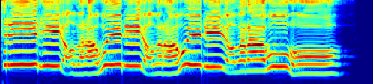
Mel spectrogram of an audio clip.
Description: YODEL, World Voices

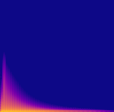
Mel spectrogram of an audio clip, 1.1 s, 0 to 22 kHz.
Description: Bass, 2600 F1, Synths, ARP 2600

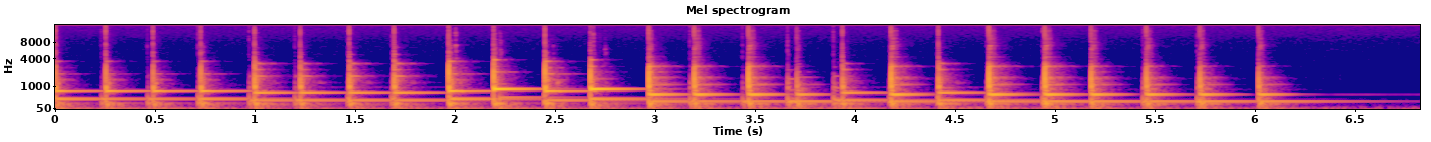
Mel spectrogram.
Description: GAMBANG PH; Spectrasonics; Heart of Asia

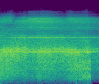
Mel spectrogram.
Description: Noise Sting; musicradar

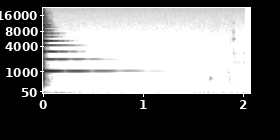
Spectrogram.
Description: charango C5; Spectrasonics; Hans Zimmer Guitars VOL-2

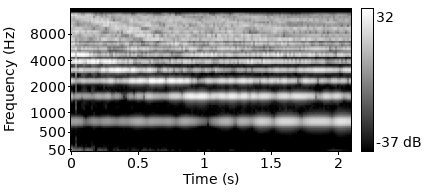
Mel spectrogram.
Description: P-5 SYNC G5, Prophet Five; E-MU Formula 4000 Series Vol. 3; Analog Odyssey

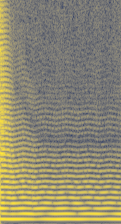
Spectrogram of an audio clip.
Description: LINEAR SYNTH

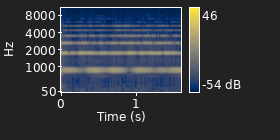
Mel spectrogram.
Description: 81 STOPS, Synth and Organ; InVision Interactive; Keith Emerson; The Most Dangerous Synth and Organ; ALL STOPS

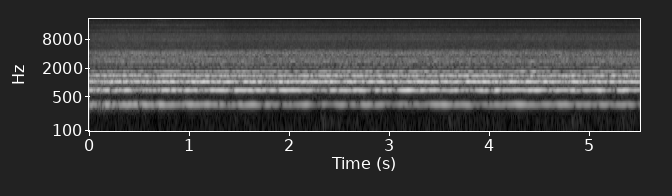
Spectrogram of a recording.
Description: WOMEN AHS F4; Spectrasonics; Symphony of Voices

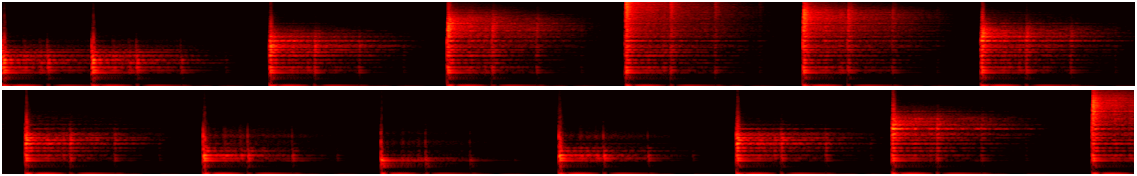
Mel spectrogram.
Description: Skank, Synth; Zero-G Smoke

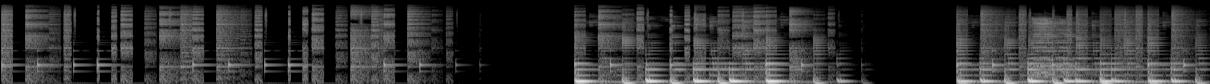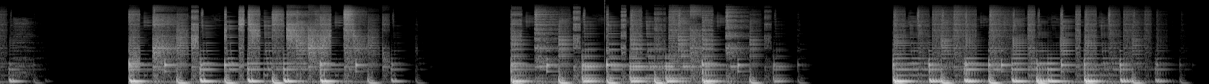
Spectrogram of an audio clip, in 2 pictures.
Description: Electro 126bpm; X-Static Goldmine 5

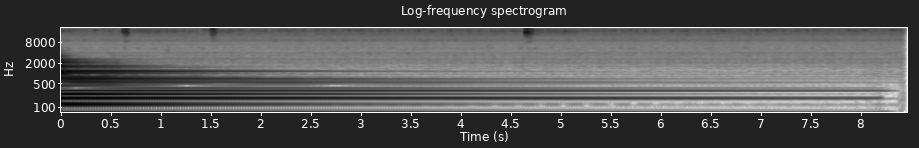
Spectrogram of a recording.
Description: Rickenbacker Bass; Airwindows

